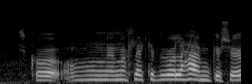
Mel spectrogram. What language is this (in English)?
Icelandic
